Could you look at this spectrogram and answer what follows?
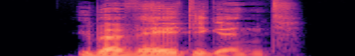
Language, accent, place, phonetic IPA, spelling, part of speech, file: German, Germany, Berlin, [yːbɐˈvɛltɪɡn̩t], überwältigend, adjective / verb, De-überwältigend.ogg
- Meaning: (verb) present participle of überwältigen; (adjective) overwhelming; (adverb) overwhelmingly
